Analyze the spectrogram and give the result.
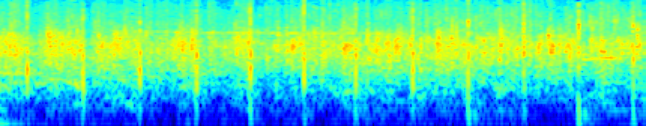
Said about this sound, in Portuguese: Vamos aplaudir.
